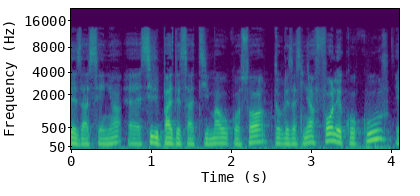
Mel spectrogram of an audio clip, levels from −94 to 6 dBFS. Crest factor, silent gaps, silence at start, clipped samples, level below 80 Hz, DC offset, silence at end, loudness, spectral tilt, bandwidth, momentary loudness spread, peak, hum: 16 dB; none; 0 s; under 0.1%; -46 dBFS; under 0.1%; 0 s; -24 LUFS; -7 dB/octave; 13.5 kHz; 6 LU; -8 dBFS; none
